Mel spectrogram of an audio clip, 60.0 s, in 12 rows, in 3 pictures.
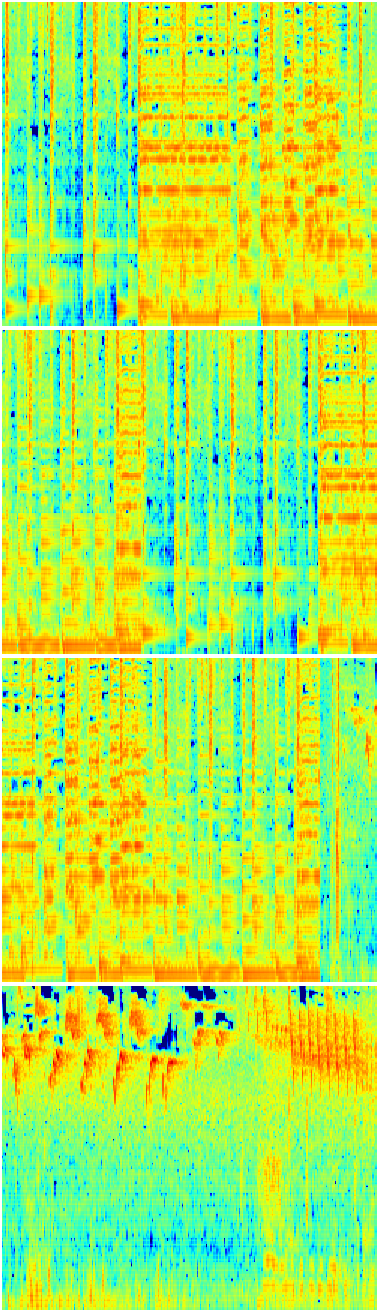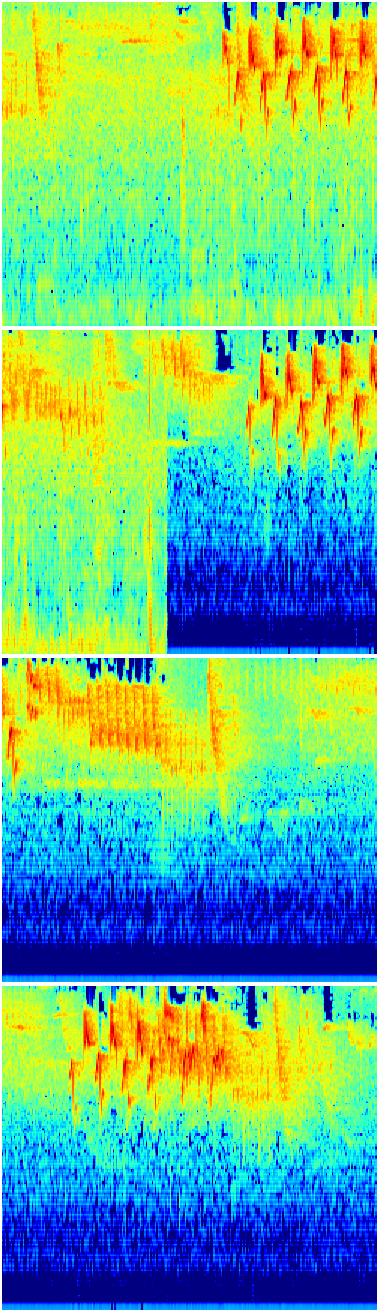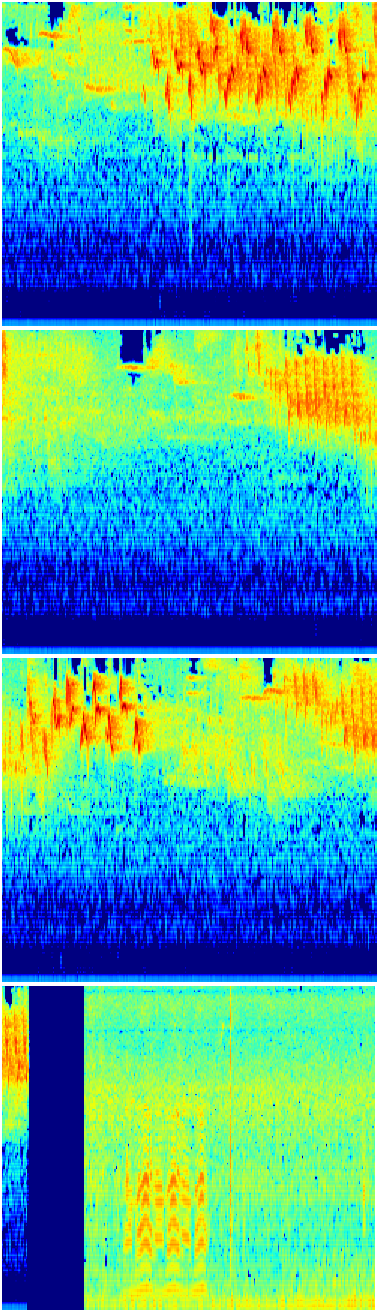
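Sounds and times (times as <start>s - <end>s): songbirds singing: 14.3s - 55.4s
soft bird chirping: 14.6s - 55.4s
low rumble: 56.1s - 59.9s.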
